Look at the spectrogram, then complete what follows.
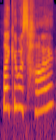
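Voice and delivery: demonstrating a voice stuck high, yodel-like; high strained voice. Shown as a demonstration. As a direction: voice jumping way up high and tight. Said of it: "I was kind of talking like this".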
